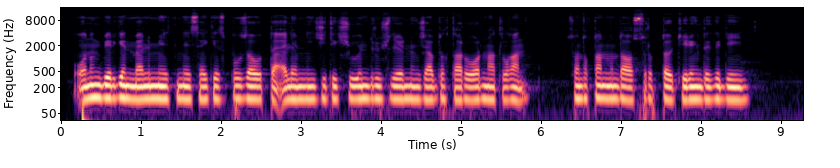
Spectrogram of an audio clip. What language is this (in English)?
Kazakh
